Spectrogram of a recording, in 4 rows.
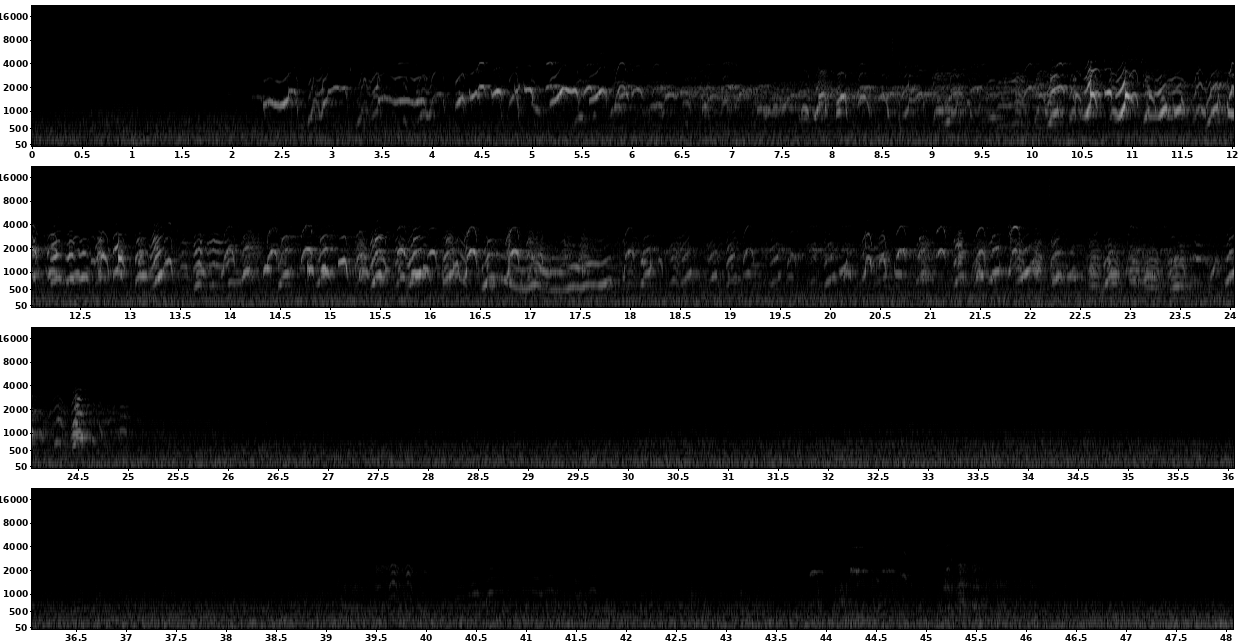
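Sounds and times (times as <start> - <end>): coyotes howling together: 2.2 - 25.1, 43.8 - 45.7.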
